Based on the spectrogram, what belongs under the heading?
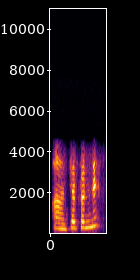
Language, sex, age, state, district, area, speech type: Telugu, female, 18-30, Andhra Pradesh, Kurnool, urban, conversation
